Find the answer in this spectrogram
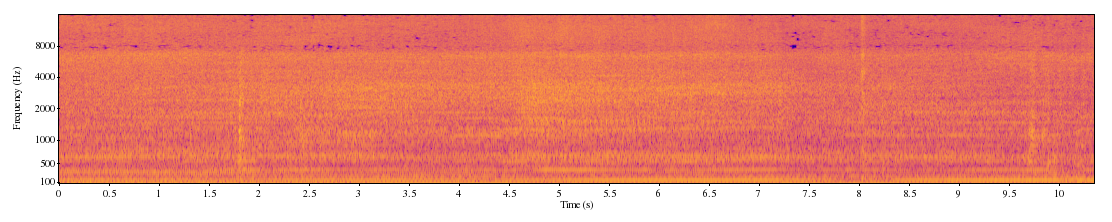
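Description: Takeuchi TB240 compact excavator's diesel engine running steadily, an even low drone with no change in speed.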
